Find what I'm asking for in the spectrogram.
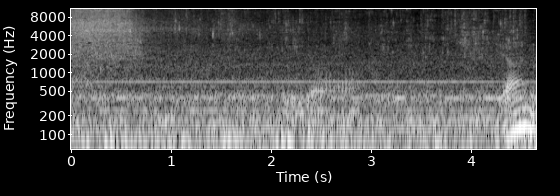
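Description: Water pours steadily into a container, a soft continuous trickle and splash close by, ending with a louder gush of liquid.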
